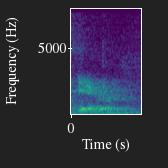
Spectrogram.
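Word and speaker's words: Hoerr: Everybody's slammed, everybody's busy, but we're really happy that HAIR, as it's called, H-O-E-R-R, it's pronounced HAIR, Construction gave us a really good price to get this done.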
